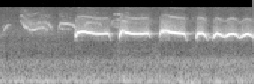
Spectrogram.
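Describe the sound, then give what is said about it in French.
A person whistles an imitation of a Eurasian bullfinch, a small bird with a sad-sounding whistle: a quick run of about five short, plaintive high notes, clear, with no talking. “J'appelle le bouvreuil pivoine, c'est un petit oiseau qui a un sifflement un peu triste, même pas dingue en virtuosité, mais l'oiseau est très très joli.”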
